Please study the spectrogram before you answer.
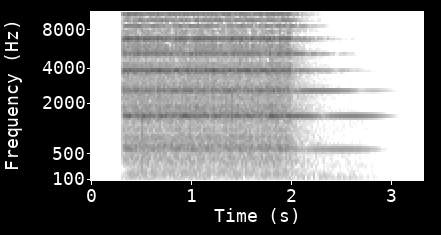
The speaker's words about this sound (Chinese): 对不起，刚才是学校铃声，现在是休息时间。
